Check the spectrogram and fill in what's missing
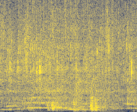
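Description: Garlic fries in a pan for fenugreek sambar, a quiet, steady sizzle with a few soft stirring scrapes, heard alone and close.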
